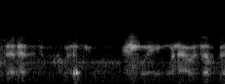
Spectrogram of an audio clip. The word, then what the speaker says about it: Quincy: otherwise pronounced in other areas of the world where there's same spelling, but they pronounce it Quincy, like Quincy, Illinois. Up here it's Quincy, the Z, even though it's spelled the same.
